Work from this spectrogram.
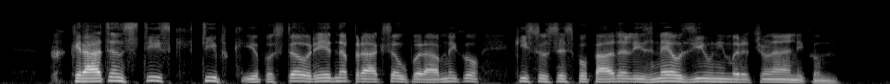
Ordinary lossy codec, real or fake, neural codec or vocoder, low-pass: none; fake; codec, 16 kHz, 2 kbps, X-Codec, HuBERT features, trained on general audio; 7.2 kHz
